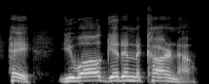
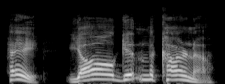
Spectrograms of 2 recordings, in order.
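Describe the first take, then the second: First: It is said in a Wisconsin accent. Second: It is said in a Tennessee accent.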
